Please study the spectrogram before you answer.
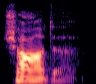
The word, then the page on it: chador: British English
